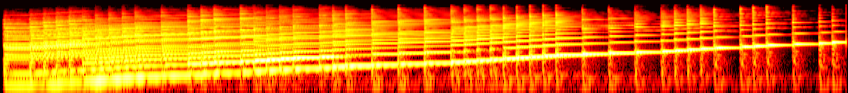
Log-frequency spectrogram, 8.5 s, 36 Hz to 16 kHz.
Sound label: stylus breakbeat midi files 114 bpm; Royal B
